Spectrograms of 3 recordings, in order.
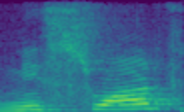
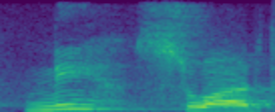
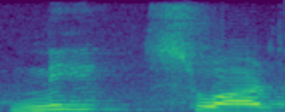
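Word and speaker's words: निःस्वार्थ: निस्वार्थ नहीं होता है, निस्वार्थ होता है। तो ये जो ह यहाँ पे प्रोनाउंस होना चाहिए जो विसर्ग के एवज में हम बोलते हैं। तो नी के बाद जो है वो विसर्ग, और विसर्ग के बाद जो है वो स्वार्थ, तो निस्वार्थ होता है ये।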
